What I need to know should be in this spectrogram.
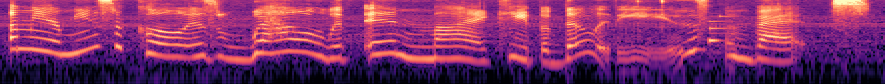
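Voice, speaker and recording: An actress playing a proud, theatrical young former goddess in a video game, haughty yet self-deprecating. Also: female voice, high-pitched, very animated, measured pace, background noise. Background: game music.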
